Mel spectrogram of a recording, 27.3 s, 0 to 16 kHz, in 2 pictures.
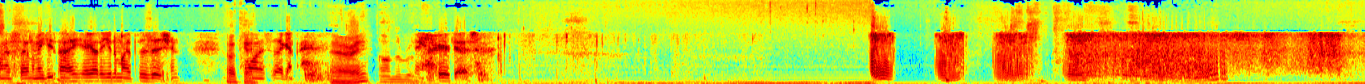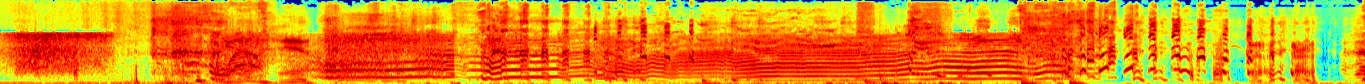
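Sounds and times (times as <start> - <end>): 
speech: 0.0 - 5.2
loud farts: 8.7 - 24.8
laughter: 15.2 - 27.2.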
